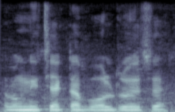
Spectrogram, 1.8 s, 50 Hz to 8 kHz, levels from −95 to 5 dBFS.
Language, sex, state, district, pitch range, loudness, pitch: Bengali, male, Tripura, West Tripura, 110-115 Hz, -17 LUFS, 115 Hz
